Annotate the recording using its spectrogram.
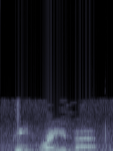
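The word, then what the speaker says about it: Reiser: Pete Reza, that name is R E I S E R.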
